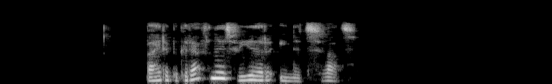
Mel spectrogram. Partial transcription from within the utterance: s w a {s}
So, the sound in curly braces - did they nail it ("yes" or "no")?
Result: no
